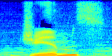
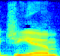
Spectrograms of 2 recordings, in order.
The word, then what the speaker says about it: GM: the cover of this game is like four gyms which are like the bootleg Gundams that you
